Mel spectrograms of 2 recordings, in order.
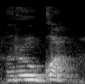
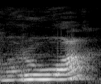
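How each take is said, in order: First: It is said with a g sound before w. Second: It is said without a g sound before w. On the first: The speaker calls it right. "it has the G sound in between" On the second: The speaker calls it wrong. "it's not Rua"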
